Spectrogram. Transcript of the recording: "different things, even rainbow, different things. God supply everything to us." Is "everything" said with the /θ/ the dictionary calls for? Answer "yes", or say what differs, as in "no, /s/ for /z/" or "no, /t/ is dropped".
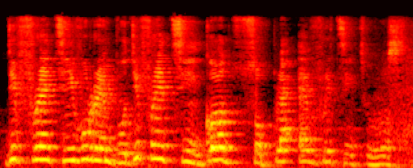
no, /t/ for /θ/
